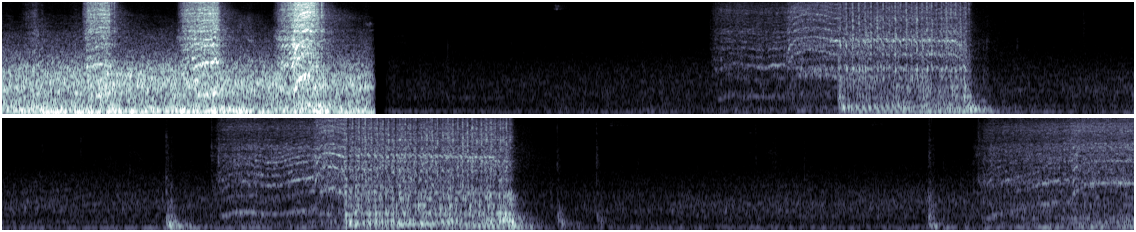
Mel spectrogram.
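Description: Cordless drill driving screws into cement board in three short runs, each stopping as the screw seats, with quiet gaps between. Before them, a couple of seconds of steady noise that cuts off suddenly.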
